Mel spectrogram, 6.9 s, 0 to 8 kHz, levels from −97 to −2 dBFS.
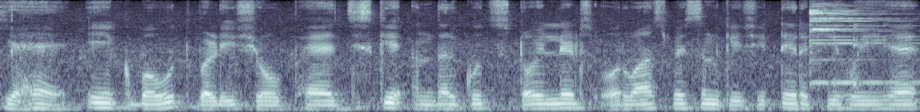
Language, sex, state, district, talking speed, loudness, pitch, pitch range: Hindi, male, Rajasthan, Bikaner, 155 wpm, -17 LUFS, 110 Hz, 105-115 Hz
